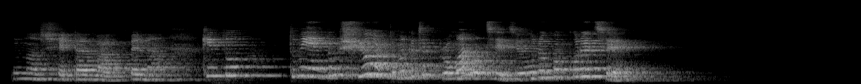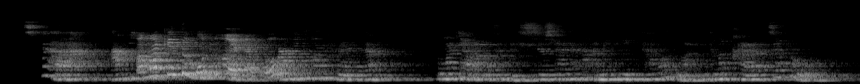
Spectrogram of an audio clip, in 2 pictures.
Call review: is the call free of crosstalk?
Yes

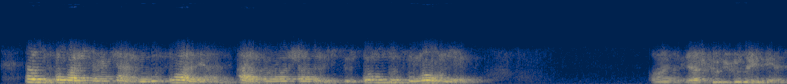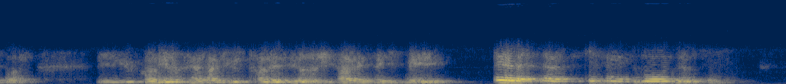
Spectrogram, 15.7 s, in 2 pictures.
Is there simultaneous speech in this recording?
No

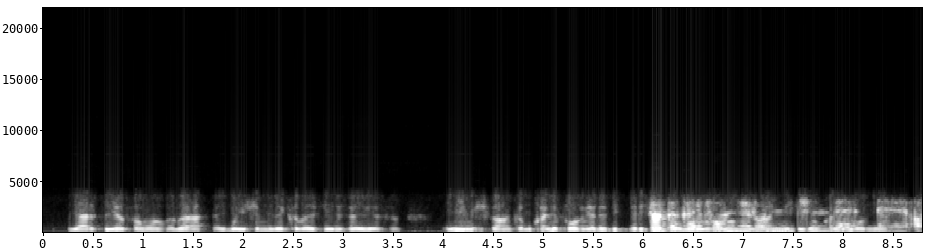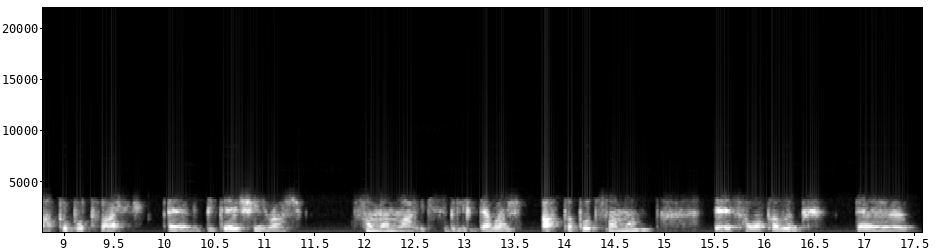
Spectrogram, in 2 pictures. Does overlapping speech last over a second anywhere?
Yes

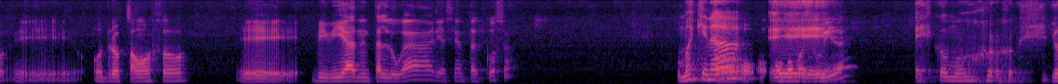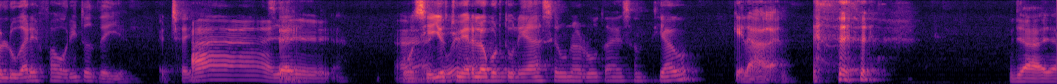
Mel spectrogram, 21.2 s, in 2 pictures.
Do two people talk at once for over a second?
Yes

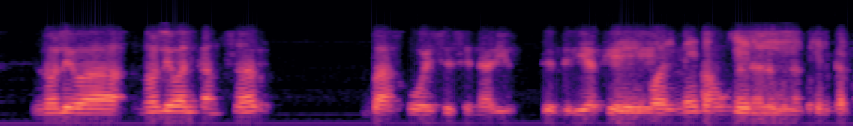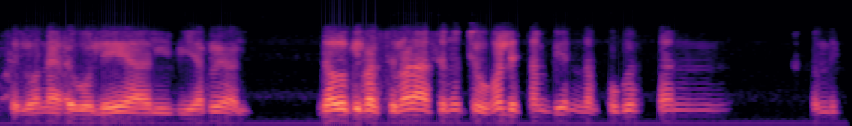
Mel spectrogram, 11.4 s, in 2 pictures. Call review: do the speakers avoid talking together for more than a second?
No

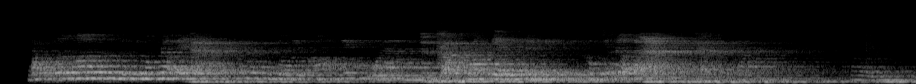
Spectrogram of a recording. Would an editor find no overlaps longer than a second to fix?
Yes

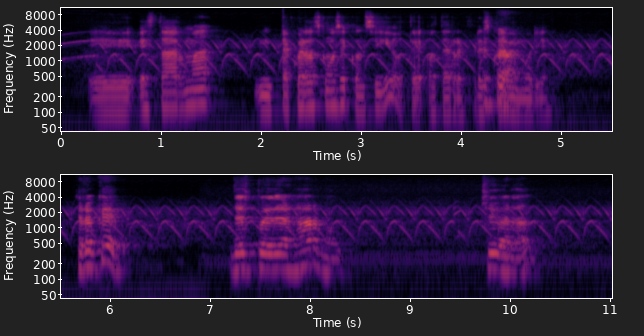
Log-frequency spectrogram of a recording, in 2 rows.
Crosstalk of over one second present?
No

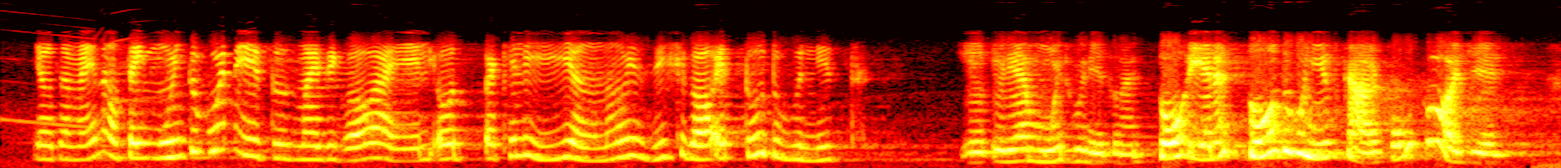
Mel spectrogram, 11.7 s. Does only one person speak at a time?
Yes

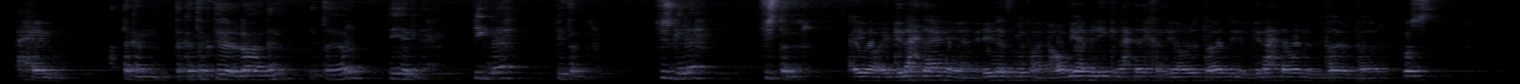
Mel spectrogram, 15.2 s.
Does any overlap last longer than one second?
No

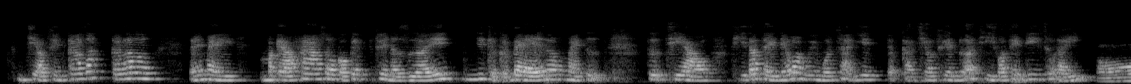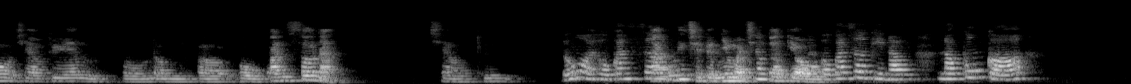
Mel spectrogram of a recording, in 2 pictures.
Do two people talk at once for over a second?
No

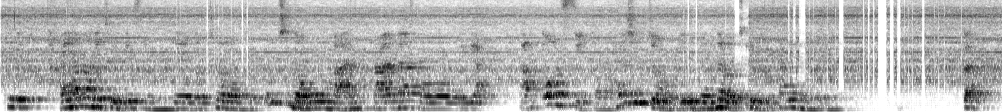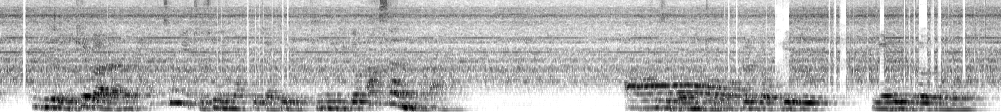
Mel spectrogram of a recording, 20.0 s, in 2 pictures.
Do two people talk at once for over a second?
Yes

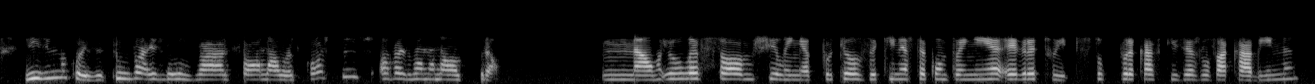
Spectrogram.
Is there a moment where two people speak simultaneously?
No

